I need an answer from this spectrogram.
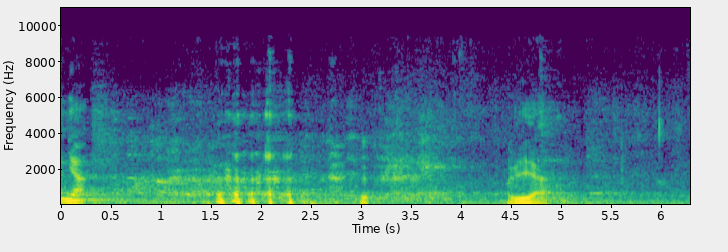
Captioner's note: laughs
